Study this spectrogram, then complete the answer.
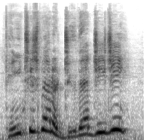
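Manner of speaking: put-on eager kid begging to learn; excited. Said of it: "Naruto asked excitedly".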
